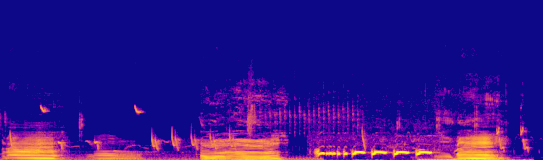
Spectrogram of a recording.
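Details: Dozens of cows on their afternoon walk home from the fields to the pen give three long, deep moos, one weaker and shorter, while a bird adds a rapid run of repeated chirps near the end.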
